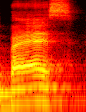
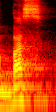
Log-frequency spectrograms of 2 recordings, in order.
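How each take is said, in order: First: बैस with an open ae vowel as in bass. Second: बस with a short a as in bus; short a vowel. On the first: Teacher contrasting bass for students, open ae. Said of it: "और ये बोलेंगे तो बैस". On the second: Teacher contrasting bus for students, short a. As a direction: say बस with the plain short a. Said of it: "ये लगा के बोलेंगे तो बस". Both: Shown as a demonstration.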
